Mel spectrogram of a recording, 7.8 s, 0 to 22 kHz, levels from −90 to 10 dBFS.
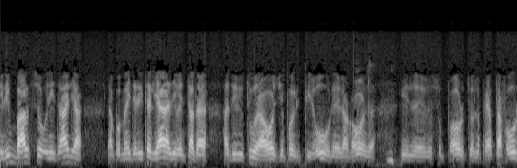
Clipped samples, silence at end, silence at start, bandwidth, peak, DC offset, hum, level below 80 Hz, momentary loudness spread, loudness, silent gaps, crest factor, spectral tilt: under 0.1%; 0 s; 0 s; 10 kHz; 0 dBFS; under 0.1%; none; -70 dBFS; 13 LU; -20 LUFS; none; 20 dB; -5.5 dB/octave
